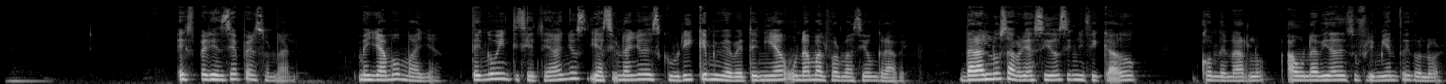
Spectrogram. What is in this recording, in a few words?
Poland Spanish, Experiencia personal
